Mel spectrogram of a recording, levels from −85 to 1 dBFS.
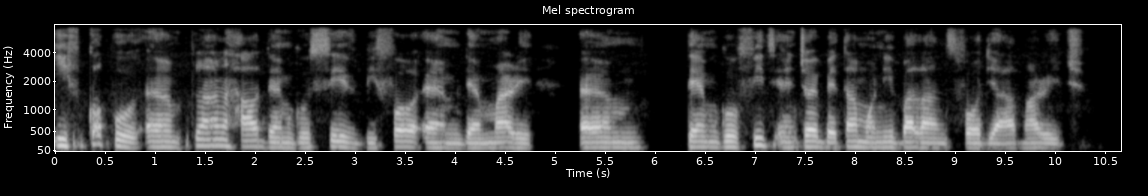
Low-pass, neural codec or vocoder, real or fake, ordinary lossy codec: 7.2 kHz; vocoder, 22.05 kHz, 80 mel bands, WaveNeXt; fake; none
